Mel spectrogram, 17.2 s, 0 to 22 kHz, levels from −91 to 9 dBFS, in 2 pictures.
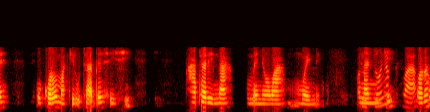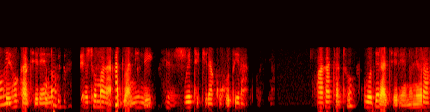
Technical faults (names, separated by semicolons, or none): Bluetooth CVSD headset codec; echo leak; background gated by the echo canceller; speech suppressed in double talk; Bluetooth headset packet repeated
